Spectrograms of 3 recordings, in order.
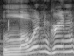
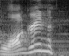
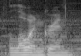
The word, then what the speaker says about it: Lohengrin: Lohengrin Castle, not Logrin?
